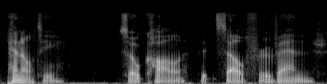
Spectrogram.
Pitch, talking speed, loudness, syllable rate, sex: 115 Hz, 90 wpm, -24 LUFS, 4.2 syllables/s, male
